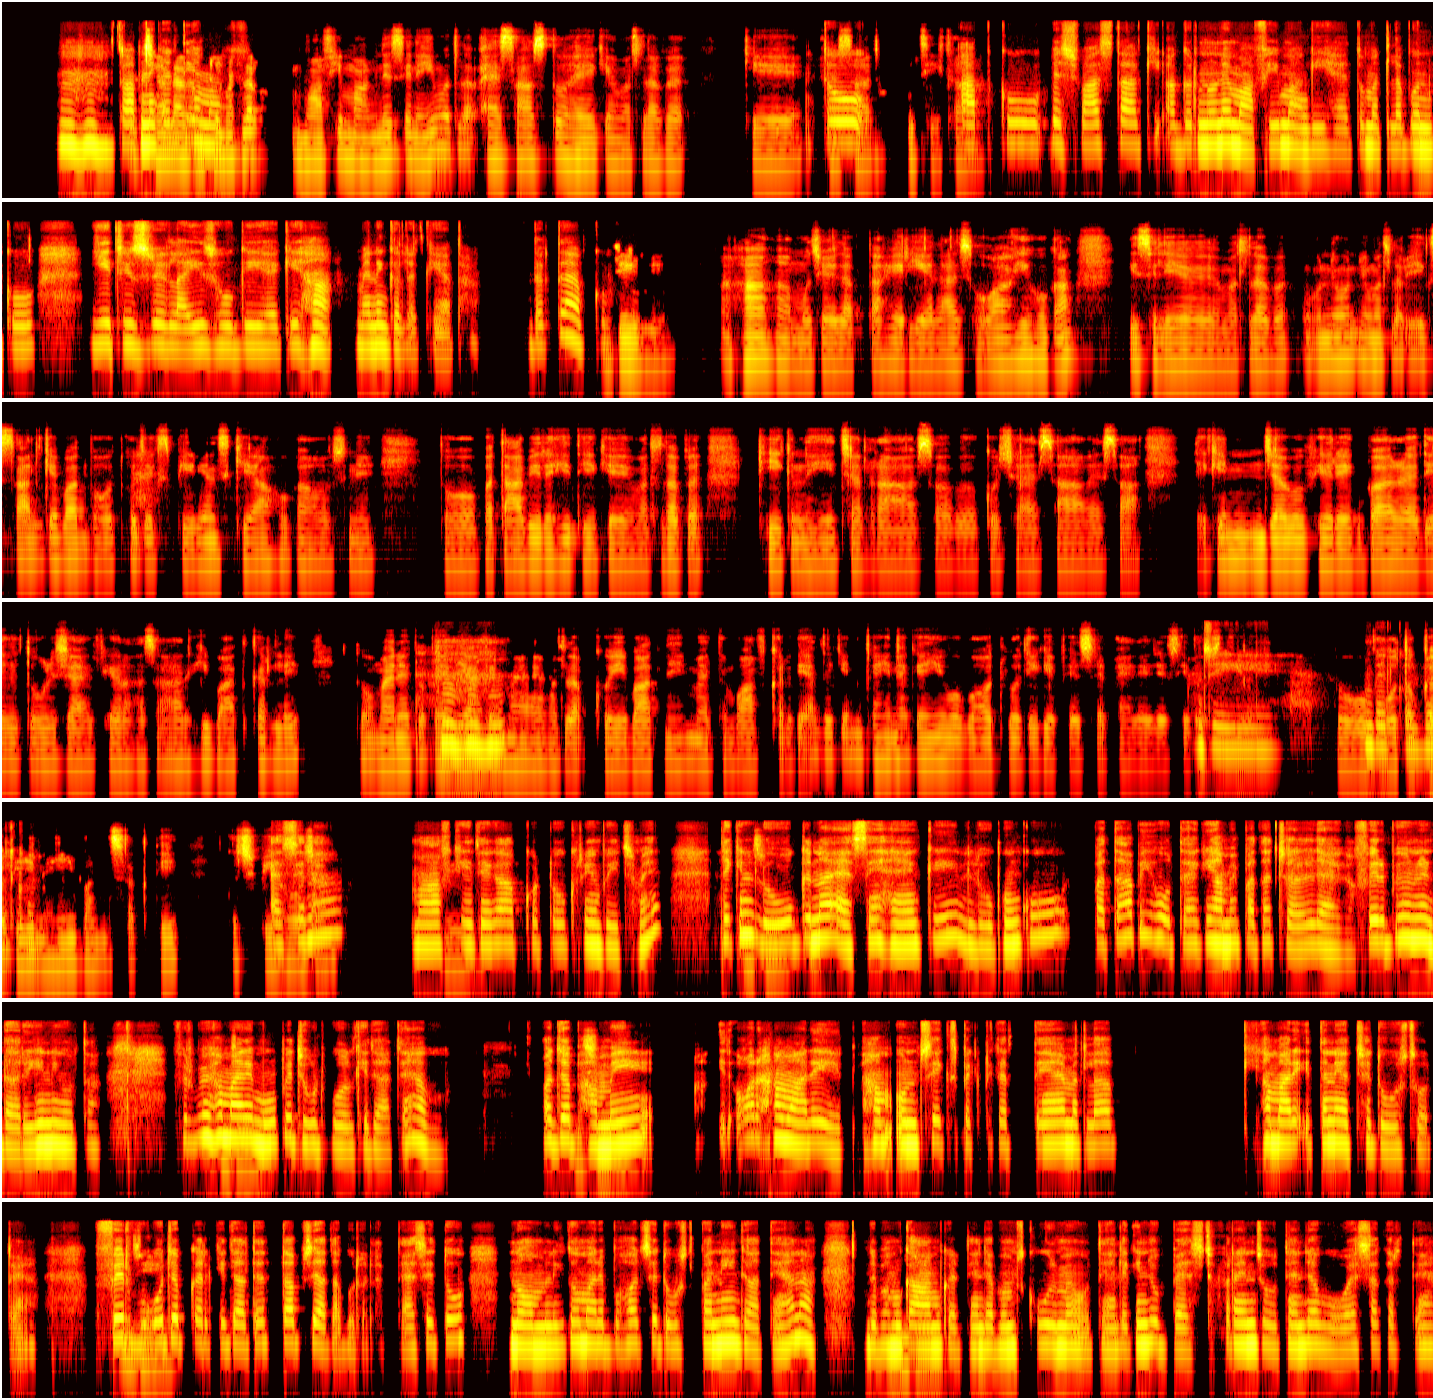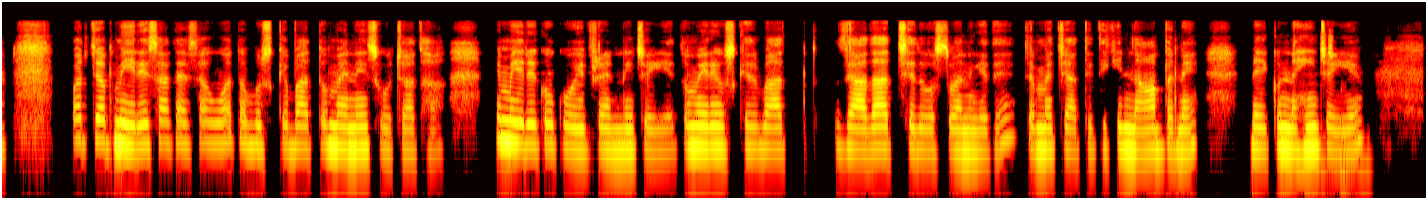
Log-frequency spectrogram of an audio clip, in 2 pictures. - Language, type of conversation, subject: Hindi, unstructured, क्या झगड़े के बाद दोस्ती फिर से हो सकती है?
- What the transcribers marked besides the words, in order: tapping; other background noise; in English: "रियलाइज़"; in English: "रियलाइज़"; in English: "एक्सपीरियंस"; in English: "एक्सपेक्ट"; in English: "नॉर्मली"; in English: "बेस्ट फ्रेंड्स"; in English: "फ्रेंड"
